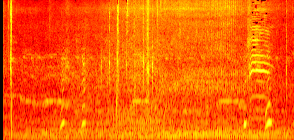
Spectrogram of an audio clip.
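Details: Male stray cat living on the road, weak and hungry after three days without eating, gives about four short, soft, bending meows spaced unevenly over a steady traffic hum, with a few clicks and knocks nearby.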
